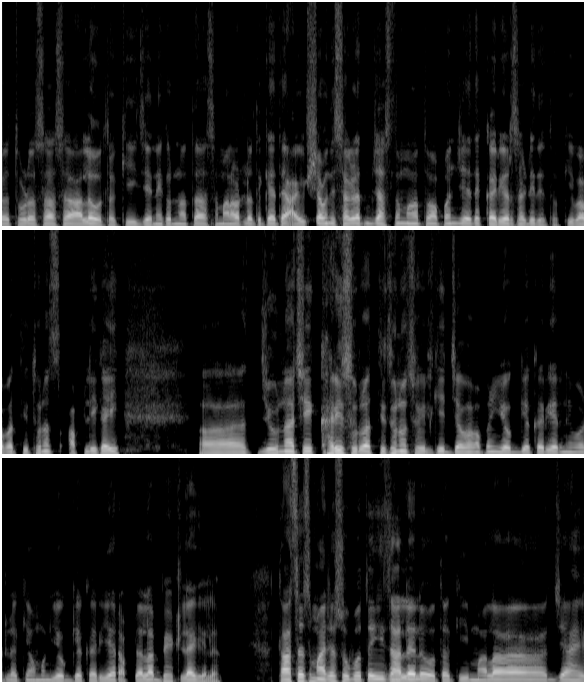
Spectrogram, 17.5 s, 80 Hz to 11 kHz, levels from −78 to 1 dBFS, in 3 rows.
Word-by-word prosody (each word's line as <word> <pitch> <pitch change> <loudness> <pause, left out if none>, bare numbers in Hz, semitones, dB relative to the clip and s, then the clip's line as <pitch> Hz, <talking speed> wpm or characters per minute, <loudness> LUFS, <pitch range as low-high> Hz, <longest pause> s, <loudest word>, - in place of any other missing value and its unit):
थोडंसं 110 -1 -2
असं 110 +1 -2
आलं 110 +2 +4
होतं, 100 -5 +1
की 105 +1 -5
जेणेकरून 105 +2 -4
आता 110 +1 -2
असं 110 +1 -8
मला 110 0 -2
वाटलं 110 +2 0
होतं, 110 - -7
की 120 - +1
आता 120 +1 +2
आयुष्यामध्ये 130 +3 0
सगळ्यात 120 +2 +1
जास्त 120 +2 -1
महत्त्व 120 -1 -2
आपण 125 +2 -3
जे 125 - -3
आहे 115 - +2
ते 125 - -1
करिअरसाठी 110 0 +1
देतो, 95 -3 -10
की 110 - -6
बाबा, 105 +2 0
तिथूनच 120 +3 -5
आपली 120 +1 -4
काही 125 +1 +2 0.8
अ, - - -4 0.6
जीवनाची 125 +4 +2
खरी 135 +3 +5
सुरुवात 125 0 +3
तिथूनच 135 0 -1
होईल, 105 -2 -2
की 120 - 0
जेव्हा 110 +1 +2
आपण 120 +2 -4
योग्य 110 0 -1
करिअर 110 0 0
निवडलं 110 0 -5
किंवा 110 -1 -6
मग 110 0 -5
योग्य 105 +1 -1
करिअर 105 +2 -1
आपल्याला 110 +1 +1
भेटल्या 100 +4 +1
गेलं, 100 - -5 0.6
तर 125 - +6
असंच 150 +5 +4
माझ्यासोबतही 140 0 +2
झालेलं 125 0 +5
होतं, 110 -3 +1
की 115 -1 -4
मला 110 +1 +1 0.6
जे 115 0 -1
आहे 115 -1 -1
115 Hz, 190 wpm, -25 LUFS, 110-125 Hz, 0.8 s, तर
